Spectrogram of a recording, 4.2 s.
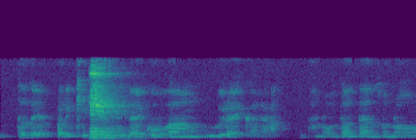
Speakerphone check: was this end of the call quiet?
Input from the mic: No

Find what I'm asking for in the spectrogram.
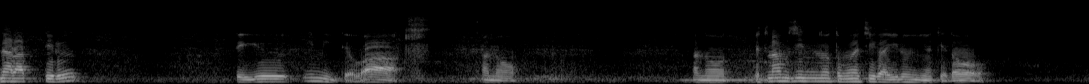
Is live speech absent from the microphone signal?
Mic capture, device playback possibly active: Yes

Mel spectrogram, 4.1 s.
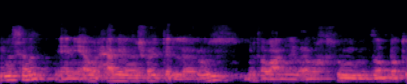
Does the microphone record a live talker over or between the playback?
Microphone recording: No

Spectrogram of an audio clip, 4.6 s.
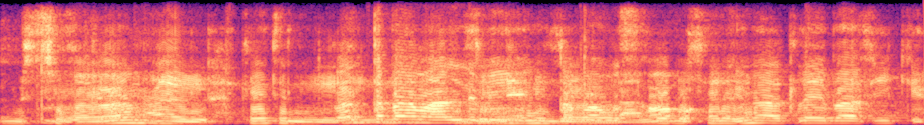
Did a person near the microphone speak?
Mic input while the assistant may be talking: No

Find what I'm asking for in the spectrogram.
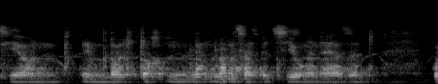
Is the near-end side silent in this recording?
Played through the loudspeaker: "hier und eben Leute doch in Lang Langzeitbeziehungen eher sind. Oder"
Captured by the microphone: Yes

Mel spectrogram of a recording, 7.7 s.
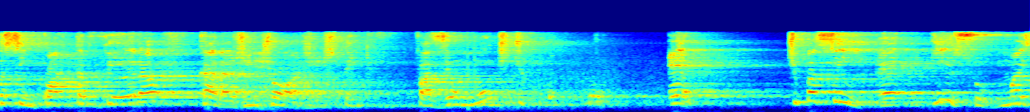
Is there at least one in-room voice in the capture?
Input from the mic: Yes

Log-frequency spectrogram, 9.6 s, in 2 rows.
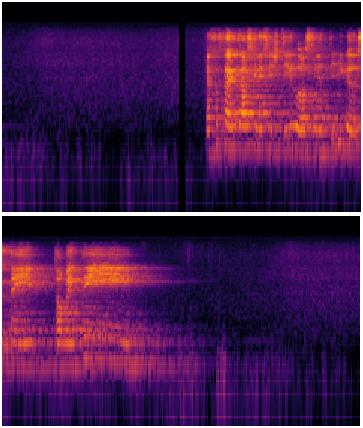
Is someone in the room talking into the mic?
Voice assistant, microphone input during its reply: Yes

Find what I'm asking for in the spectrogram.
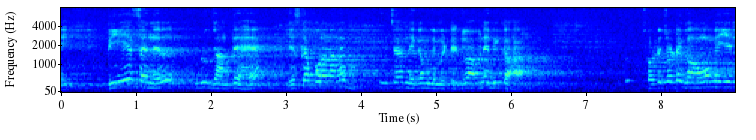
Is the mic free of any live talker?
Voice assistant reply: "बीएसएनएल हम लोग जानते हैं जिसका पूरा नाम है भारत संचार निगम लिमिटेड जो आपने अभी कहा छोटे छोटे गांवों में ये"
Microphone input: Yes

